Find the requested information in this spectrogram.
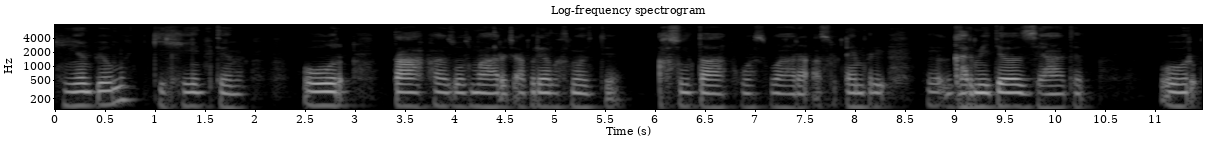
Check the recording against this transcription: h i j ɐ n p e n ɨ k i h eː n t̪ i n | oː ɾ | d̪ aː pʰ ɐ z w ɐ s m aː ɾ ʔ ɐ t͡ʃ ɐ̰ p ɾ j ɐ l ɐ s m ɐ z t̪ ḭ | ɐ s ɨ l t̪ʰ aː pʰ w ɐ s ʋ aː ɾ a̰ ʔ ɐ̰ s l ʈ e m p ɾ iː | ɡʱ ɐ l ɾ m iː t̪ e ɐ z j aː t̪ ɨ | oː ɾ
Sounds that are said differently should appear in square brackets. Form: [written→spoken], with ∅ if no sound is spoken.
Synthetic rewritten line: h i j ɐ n p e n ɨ k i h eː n t̪ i n | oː ɾ | [d̪→t̪] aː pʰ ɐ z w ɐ s m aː ɾ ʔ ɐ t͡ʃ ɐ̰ p ɾ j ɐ l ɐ s m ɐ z t̪ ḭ | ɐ s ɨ l [t̪ʰ→t̪] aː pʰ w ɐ s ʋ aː ɾ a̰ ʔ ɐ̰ s l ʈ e m p ɾ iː | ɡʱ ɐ [l→∅] ɾ m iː t̪ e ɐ z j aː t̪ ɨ | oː ɾ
